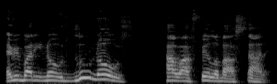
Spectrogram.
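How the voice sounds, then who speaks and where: Higher-pitched man hosting a casual review. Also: lively intonation, fast talker, a little mellow. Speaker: video review host. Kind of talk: casual movie review chat.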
